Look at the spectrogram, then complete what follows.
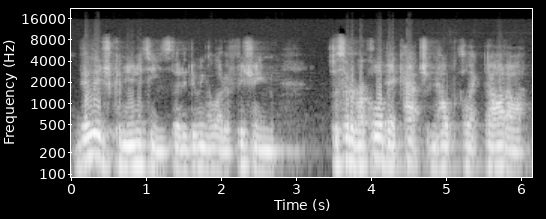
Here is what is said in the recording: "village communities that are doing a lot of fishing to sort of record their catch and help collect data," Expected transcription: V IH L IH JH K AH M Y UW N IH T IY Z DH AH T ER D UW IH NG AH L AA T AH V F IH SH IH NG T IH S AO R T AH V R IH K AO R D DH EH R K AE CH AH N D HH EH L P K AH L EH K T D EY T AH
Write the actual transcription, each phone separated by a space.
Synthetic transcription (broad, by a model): V IH L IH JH K AH M Y UW N IH T IY Z DH AH T ER D UW IH NG AH L AA T AH V F IH SH IH NG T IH S AO R T AH V R IH K AO R D DH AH R K AE CH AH N HH EH L P K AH L EH K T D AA T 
